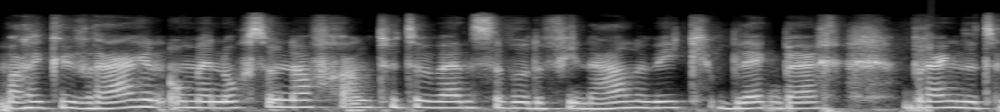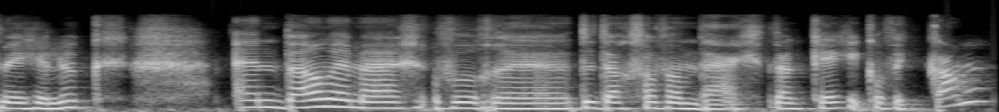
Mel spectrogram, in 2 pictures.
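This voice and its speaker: A woman leaving a dry, teasing voicemail message as a quiz contestant. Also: medium pitch.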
